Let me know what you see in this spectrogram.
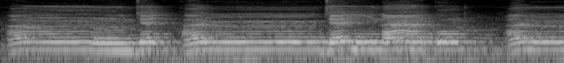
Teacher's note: Jadi ketika nun sukun bertemu dengan jim, membacanya itu dengungnya itu dengan langsung disamarkan ke dalam huruf jim.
